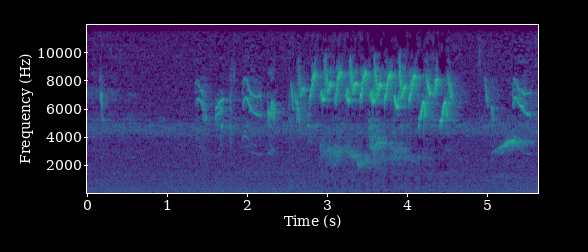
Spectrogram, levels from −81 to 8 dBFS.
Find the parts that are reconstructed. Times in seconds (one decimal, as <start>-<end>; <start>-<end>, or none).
0.0-0.8; 2.7-4.7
